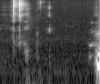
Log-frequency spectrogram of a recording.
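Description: A couple of faint computer mouse clicks about a third of a second in, otherwise near silence.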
